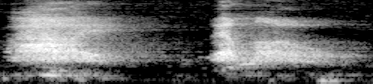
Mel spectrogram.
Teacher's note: I just whispered the word hello and everything just sounded like one big H. Hello. The beginning part is the H.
